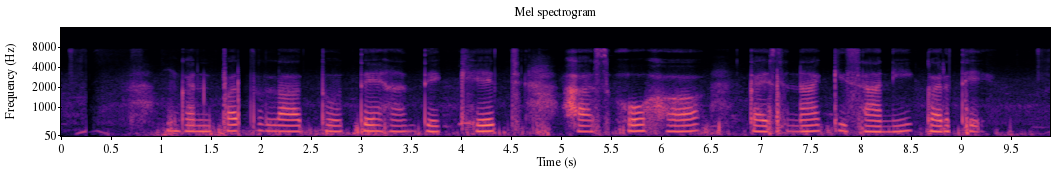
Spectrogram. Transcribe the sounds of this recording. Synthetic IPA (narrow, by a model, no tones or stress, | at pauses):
ɡənpət̪lat̪oːt̪eɦɛ̃d̪eːkʰet͡ʃhasohəkəɪsnakɪsaːnikəɾt̪ʰeː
